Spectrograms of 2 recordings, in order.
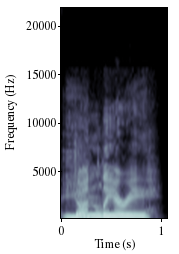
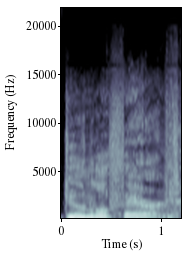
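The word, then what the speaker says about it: Dún Laoghaire: Oh, and Dunleary. South side of Dublin. It's the DUNLAOGHAIRE. Dunleary. Yes. How did I say it? You said Dune Fair.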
